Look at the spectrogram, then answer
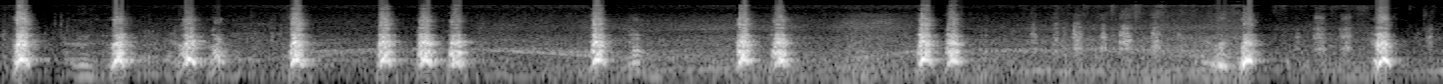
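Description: A Bull Terrier gives short, sharp barks in uneven bursts, some doubled, with brief pauses between.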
